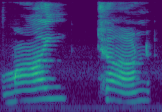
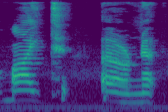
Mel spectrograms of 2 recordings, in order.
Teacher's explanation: The difference is what is the aspirated t. My turn t is aspirated one, but when it comes at the end of the word might, no, it is unaspirated.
